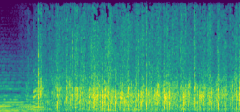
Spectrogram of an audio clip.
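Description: Intro music ending less than a second in, then a theatre audience applauding steadily.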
